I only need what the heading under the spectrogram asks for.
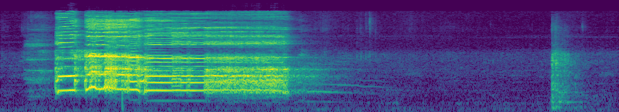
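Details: An Aseel or Desi rooster gives one loud, hoarse crow of about two and a half seconds, with a quick rising start and a long held ending, followed by a brief second sound.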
